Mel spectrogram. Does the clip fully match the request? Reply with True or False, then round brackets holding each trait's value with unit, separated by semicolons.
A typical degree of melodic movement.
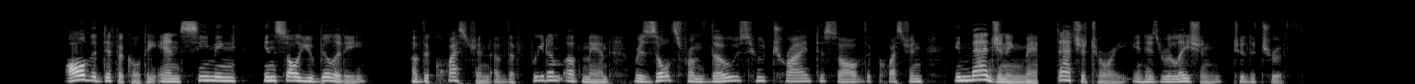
False (7.3 semitones)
